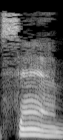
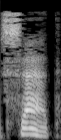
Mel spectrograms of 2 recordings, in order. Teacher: The vowel in Sam will have a twangy nasal sound.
